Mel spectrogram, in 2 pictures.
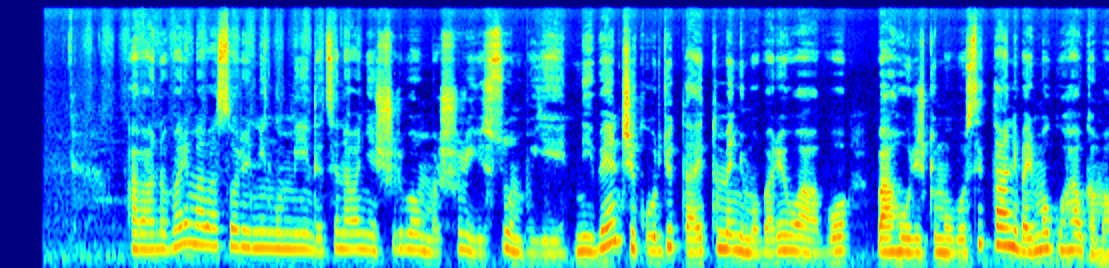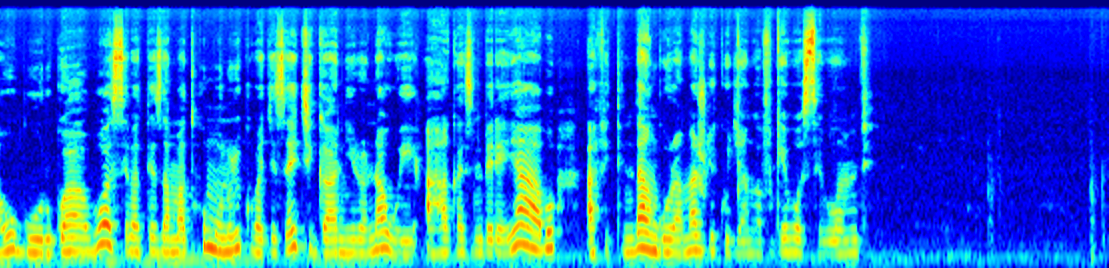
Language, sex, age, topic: Kinyarwanda, female, 18-24, education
